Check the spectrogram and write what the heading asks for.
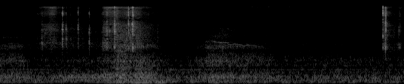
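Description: Small Mikov pocket knife with a stamped sheet-metal handle being handled: two brief metallic scrapes and rustles in the first second and a half, then a single sharp click near the end.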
